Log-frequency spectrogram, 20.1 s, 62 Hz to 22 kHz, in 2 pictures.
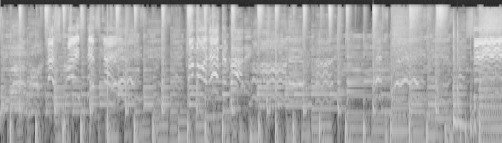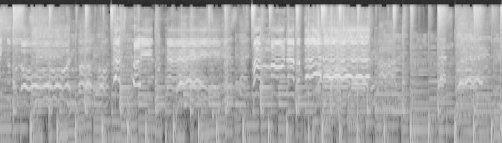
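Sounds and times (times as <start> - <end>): drums steady beat: 0.0 - 20.0
gospel choir singing: 0.0 - 20.0
woman singing with vibrato: 7.5 - 17.9.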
